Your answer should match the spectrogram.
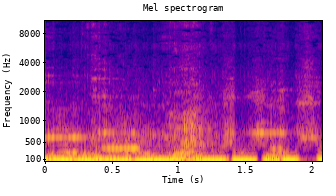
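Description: Javanese gamelan accompaniment for a jathilan dance, played loud with a heavy, booming bass under steady metallophone notes; the sound drops off briefly near the end.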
